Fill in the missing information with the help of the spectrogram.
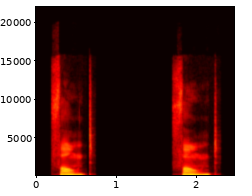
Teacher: The ending sound of phone is n. Next, when we add ed to the verb phone, which has the ending sound n, we're going to pronounce ed as d.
